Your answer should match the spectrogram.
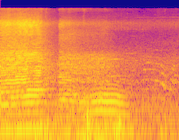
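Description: A motorcycle passes close by with its engine running. Its note is loud at first and fades away about half a second in.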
